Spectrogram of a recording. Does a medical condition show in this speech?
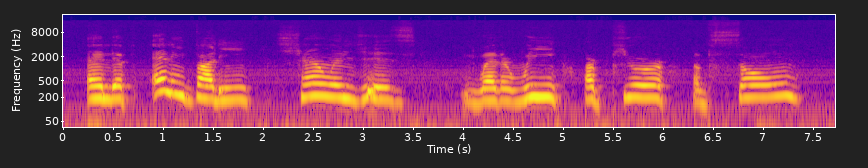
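Yes: cerebral palsy; from birth.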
